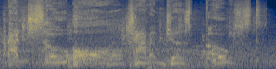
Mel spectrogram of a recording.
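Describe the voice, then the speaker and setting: Imperious undead arena master, very slow. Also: sits high, level tone, vocal fry, exaggerated voice. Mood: menacing. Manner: declamatory, theatrical, drawn-out. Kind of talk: fantasy game dialogue. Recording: loud music behind the voice.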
